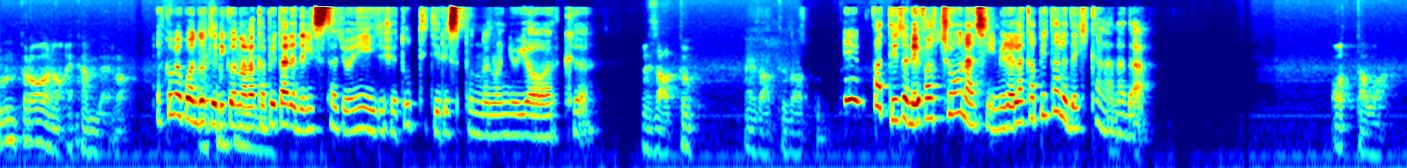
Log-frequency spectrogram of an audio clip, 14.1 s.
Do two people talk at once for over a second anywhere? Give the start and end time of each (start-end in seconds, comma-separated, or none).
none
